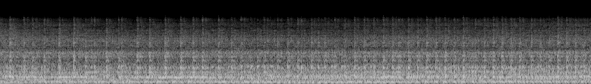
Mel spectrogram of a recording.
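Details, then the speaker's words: Arctic Cat JAG 3000 snowmobile, free and abandoned, just started after sitting: two-stroke idling unevenly with loose metallic clanking, dying at times from likely bad carb gas; owner suspects a stuck hex primary clutch that revved but wouldn't engage; clanking faded after a minute. "But the clanking noise, I think that's coming from our dreaded hex clutch. Our clutch was a little bit stuck."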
